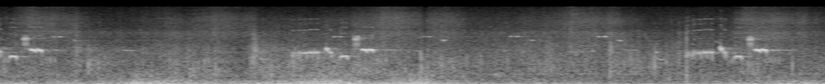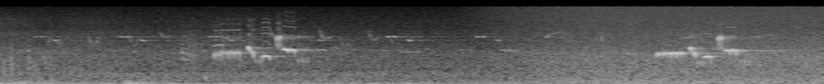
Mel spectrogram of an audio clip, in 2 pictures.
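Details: Monotonous Lark in Namibia during a wet breeding year, singing all night and on into the morning, at first mistaken for a nightjar. It repeats a short phrase of clipped, slurred notes every second or two over low rumbling wind or traffic noise.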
